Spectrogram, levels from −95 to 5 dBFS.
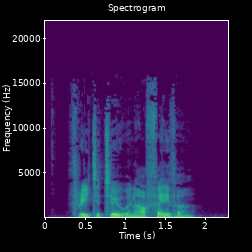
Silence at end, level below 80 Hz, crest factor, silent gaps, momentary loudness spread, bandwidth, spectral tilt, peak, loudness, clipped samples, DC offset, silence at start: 0.45 s; -54 dBFS; 18 dB; none; 9 LU; 15.5 kHz; -6.5 dB/octave; -6 dBFS; -23 LUFS; under 0.1%; under 0.1%; 0.35 s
